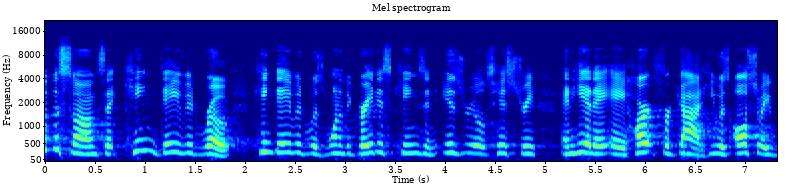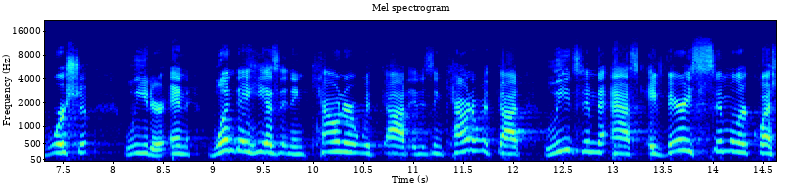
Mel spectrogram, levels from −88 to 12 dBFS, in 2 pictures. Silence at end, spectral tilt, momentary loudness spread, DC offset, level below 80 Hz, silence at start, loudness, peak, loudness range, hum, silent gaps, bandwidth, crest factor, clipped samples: 0 s; -2.5 dB/octave; 11 LU; under 0.1%; -86 dBFS; 0 s; -39 LUFS; -18 dBFS; 4 LU; none; none; 14 kHz; 22 dB; under 0.1%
